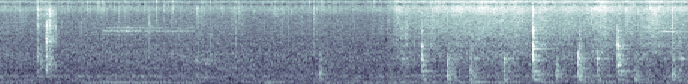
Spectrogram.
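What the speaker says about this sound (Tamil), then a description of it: "எல்லாத்தையும் சேர்த்துட்டு லேசாக வதக்கினா போதுங்க." Ground garlic and pepper are sautéed in a pan with a crackling sizzle that grows louder and busier halfway through, broken by sharp spoon scrapes and stirs.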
